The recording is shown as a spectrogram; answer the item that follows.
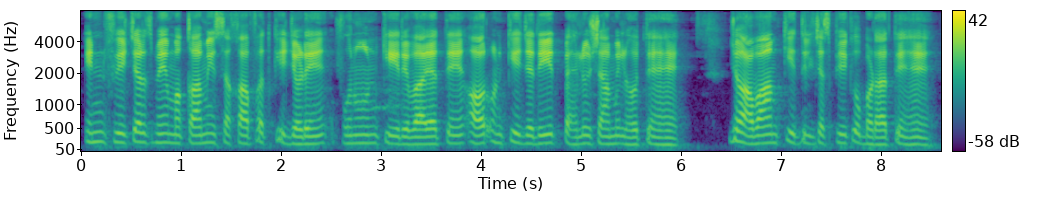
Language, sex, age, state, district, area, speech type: Urdu, male, 18-30, Uttar Pradesh, Saharanpur, urban, spontaneous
